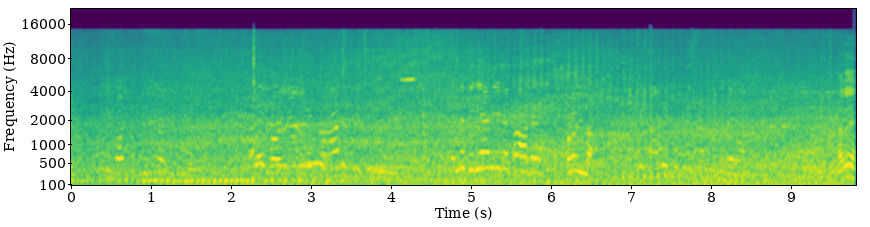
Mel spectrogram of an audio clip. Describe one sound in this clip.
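Men and women talk at once nearby, outdoors.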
